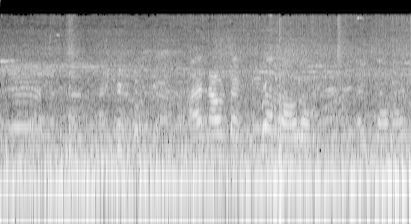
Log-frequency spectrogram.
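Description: Busy market-street ambience: scattered voices of passers-by over a steady hum of motorcycle engines and traffic.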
